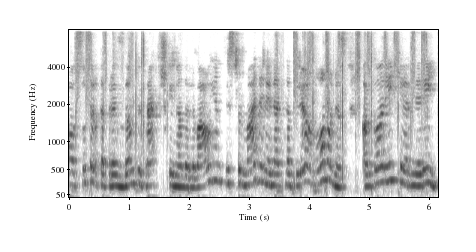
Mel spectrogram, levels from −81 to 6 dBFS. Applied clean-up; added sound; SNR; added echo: none; Domestic sounds, home sounds; 15 dB; reverberation time 0.1 s.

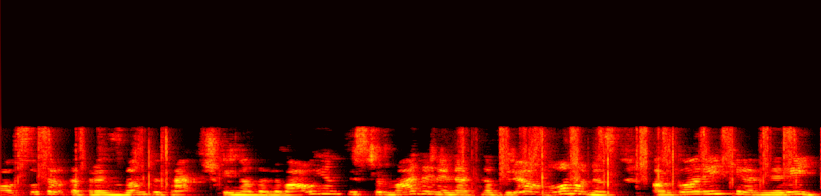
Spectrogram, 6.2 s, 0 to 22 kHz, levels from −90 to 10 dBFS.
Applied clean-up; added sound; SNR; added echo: classical method WPE with log-MMSE.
